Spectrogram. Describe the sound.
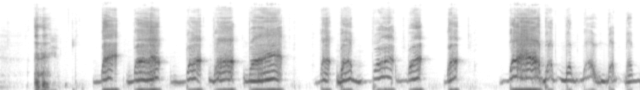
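A person imitates a duck with a long run of nasal, raspy quacks in quick, uneven bursts, loud, with short pauses between calls and no other talking.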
